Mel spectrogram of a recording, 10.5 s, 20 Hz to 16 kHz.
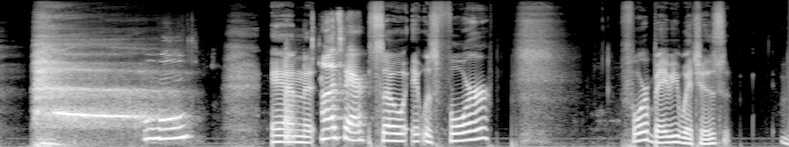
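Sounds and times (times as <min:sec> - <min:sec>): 
voice imitating heavy disappointed breathing: 0:00.4 - 0:02.4
speech: 0:01.9 - 0:02.6, 0:03.6 - 0:07.2, 0:08.4 - 0:09.8.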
